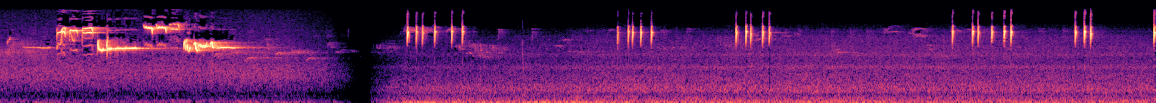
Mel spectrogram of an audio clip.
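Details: European robin singing in spring, wild: a three-second phrase of high, liquid whistles and trills, then quiet broken by clusters of very high, dry ticking clicks every second or so.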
